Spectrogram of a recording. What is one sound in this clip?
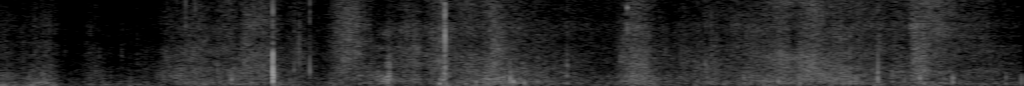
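Fabric of a jacket rustles and scrapes up close.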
